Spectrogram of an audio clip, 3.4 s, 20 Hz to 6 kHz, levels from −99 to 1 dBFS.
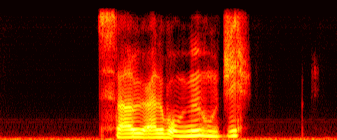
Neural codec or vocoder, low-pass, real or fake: autoencoder, 22.05 kHz, a latent of 192 numbers a frame, VITS, trained on many speakers; 5.4 kHz; fake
